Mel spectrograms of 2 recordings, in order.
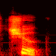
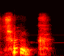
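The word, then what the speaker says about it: Chuuk: And that's because its real name is Chuke. But um when the Germans took over the islands back at the end of the 1800s, they couldn't pronounce the part of it. So this tuk.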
